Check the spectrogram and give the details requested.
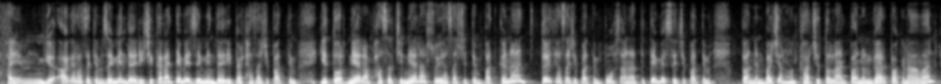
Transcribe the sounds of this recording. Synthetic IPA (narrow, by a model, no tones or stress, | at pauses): hɐjiʔɐɡɐɾɦɐsaːt̪imzɐmiːnd̪əːɾiːt͡ʃʰikɐɾaːnt̪emezɐmiːnd̪əːɾiːpʲeʈʰɦɐsaːt͡ʃipɐt̪ːimjit̪oːɾneːɾaːnpʰɐsɨlt͡ʃʰineːɾaːnsujɦɐsaːt͡ʃʰit̪impɐt̪kɨnaːnt̪əːt̪ʰiɦɐsaːt͡ʃipɐt̪ːimpõːsɐ̰naːnt̪ɨt̪emesɨt͡ʃʰipɐt̪ːim | pɐnɨnbɐt͡ʃɐnɦund̪̚kʰɐɾt͡ʃit̪ulaːnpɐnunɡɐɾpɐknaːʋaːn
